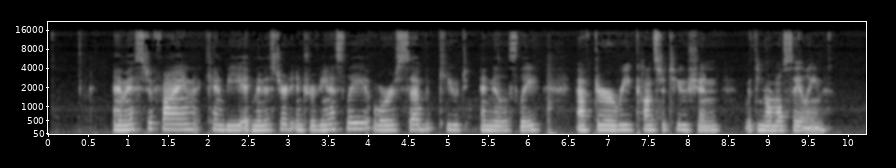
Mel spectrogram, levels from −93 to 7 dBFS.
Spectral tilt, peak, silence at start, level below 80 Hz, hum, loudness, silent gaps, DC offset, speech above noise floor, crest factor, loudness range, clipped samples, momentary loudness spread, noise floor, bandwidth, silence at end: -6 dB/octave; -2 dBFS; 0.55 s; -52 dBFS; none; -20 LUFS; none; under 0.1%; 28 dB; 18 dB; 2 LU; under 0.1%; 9 LU; -47 dBFS; 16.5 kHz; 0.45 s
